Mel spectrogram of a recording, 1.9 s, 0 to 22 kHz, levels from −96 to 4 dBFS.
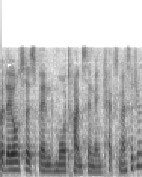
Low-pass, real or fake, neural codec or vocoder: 7.2 kHz; fake; codec, 16 kHz in and 24 kHz out, 1.1 kbps, FireRedTTS-2 codec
